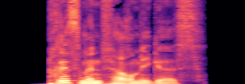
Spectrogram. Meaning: strong/mixed nominative/accusative neuter singular of prismenförmig
- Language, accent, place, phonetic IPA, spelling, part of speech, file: German, Germany, Berlin, [ˈpʁɪsmənˌfœʁmɪɡəs], prismenförmiges, adjective, De-prismenförmiges.ogg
